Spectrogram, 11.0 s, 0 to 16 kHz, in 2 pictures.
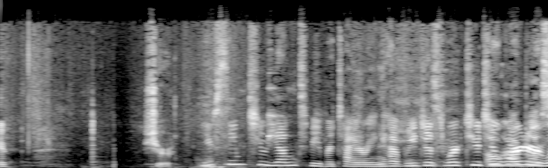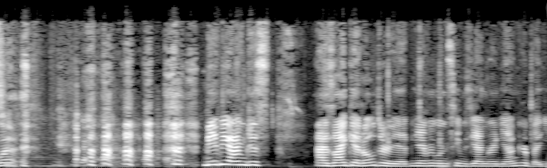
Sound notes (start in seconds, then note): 3.5 laughter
